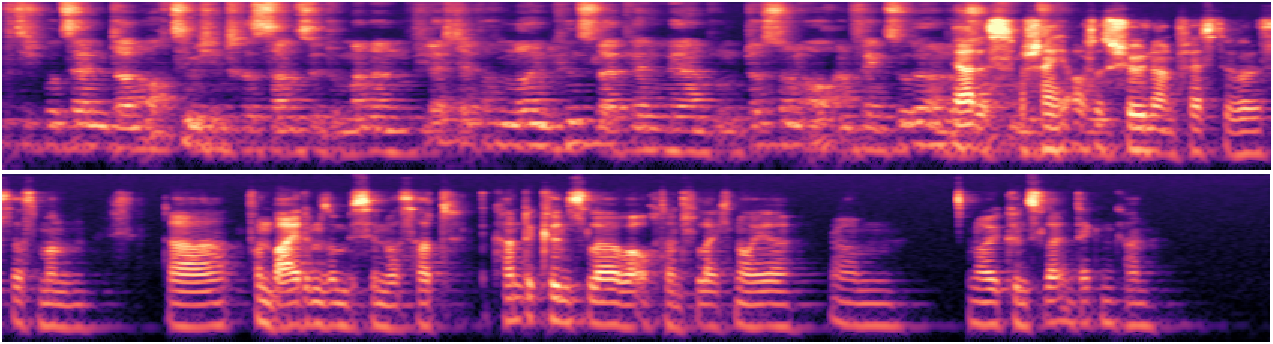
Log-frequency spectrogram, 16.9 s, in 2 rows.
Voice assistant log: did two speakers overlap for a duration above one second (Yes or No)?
Yes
